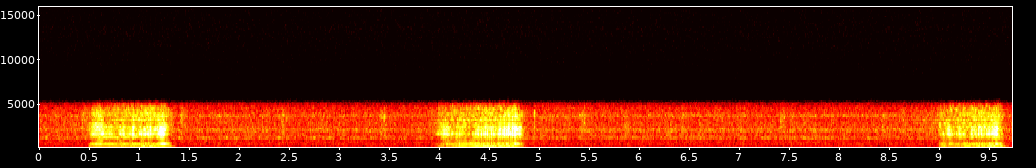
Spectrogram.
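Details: Old English Bulldog asleep: deep, rattling snores about every four seconds, roughly 17 a minute, over a steady room hum; ordinary snoring.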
